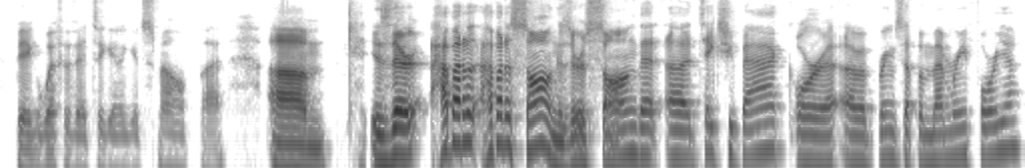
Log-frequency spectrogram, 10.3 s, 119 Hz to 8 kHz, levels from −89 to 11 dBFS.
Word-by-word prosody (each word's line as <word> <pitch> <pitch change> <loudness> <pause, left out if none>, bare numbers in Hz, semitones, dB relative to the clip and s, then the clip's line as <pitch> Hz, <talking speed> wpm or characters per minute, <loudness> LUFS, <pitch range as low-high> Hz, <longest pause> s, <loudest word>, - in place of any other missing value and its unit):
big 95 -1 -8
whiff 95 +1 -11
of 95 - -18
it 90 -1 -16
to - - -17
get 90 -1 -18
a - - -20
good 90 0 -23
smell, 95 -3 -15
but, - - -18 0.5
um, 110 -2 +5 0.5
is 140 -1 0
there 165 +1 +7
how - - +4
'bout 220 -1 +7 0.2
a - - -2
how - - -1
'bout 225 -1 +2
a 215 - 0
song? 205 - +2
Is 115 -2 -4
there 130 - -1
a - - -2
song 165 +5 -1
that, 165 -1 -3
uh, 155 -1 -1
takes 170 +3 -8
you 170 - -7
back 180 +4 -5
or, 140 -1 -2
u 135 - -2 0.2
uh, 135 -1 -3
brings 150 -2 -11
up - - -7
a 145 - -9
memory 145 +4 -7
for 165 +1 -6
ya? 190 +2 -10
145 Hz, 220 wpm, -22 LUFS, 110-170 Hz, 0.5 s, there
